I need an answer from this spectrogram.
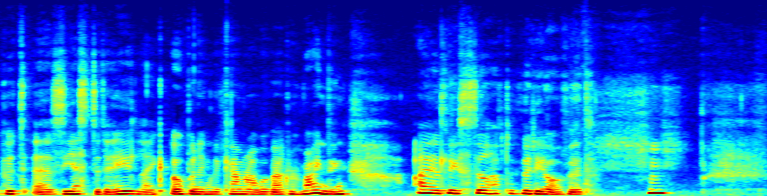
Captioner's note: sighs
